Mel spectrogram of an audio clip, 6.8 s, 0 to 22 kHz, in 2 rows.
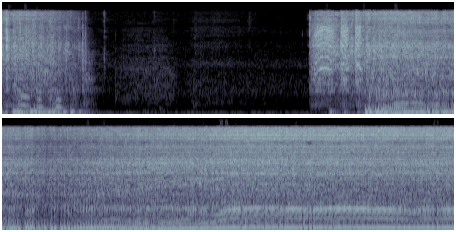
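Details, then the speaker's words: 1996 Yamaha FZR 600 motorcycle, owned 7–8 years, restarted after being backed into and damaged: starter churns briefly, engine catches, blips and settles into a steady even idle; normal start and idle. "woo she sounds good all righty well she's running again guys"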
